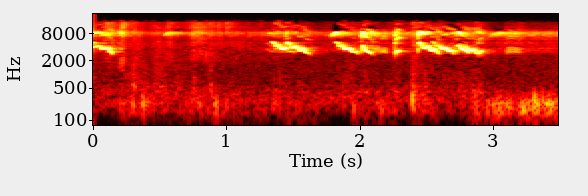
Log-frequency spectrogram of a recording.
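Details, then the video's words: Oriental white-eye lure call, used for attracting birds: thin, high descending chirps in short bursts after a quiet start, with a steady high hiss throughout. "Suara pikat burung pleci"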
